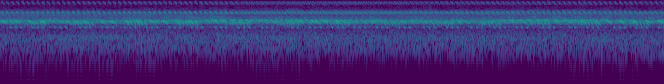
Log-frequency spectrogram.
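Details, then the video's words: Crickets and bell crickets chirping together at night-like chorus in Narita, Chiba, Japan; dense high pulsing trills layered in steady bands, continuous without pause, no other sounds. "スズムシとコオロギの鳴き声 - Chirping of crickets"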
